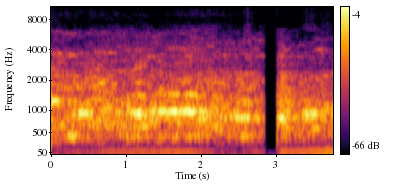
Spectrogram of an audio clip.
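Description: A large crowd booing a woman on stage, giving thumbs down, in a steady, dense roar of many voices that holds at an even level, broken only by a sudden brief cut to silence near the end before resuming.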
